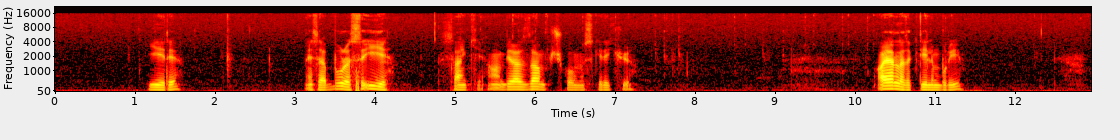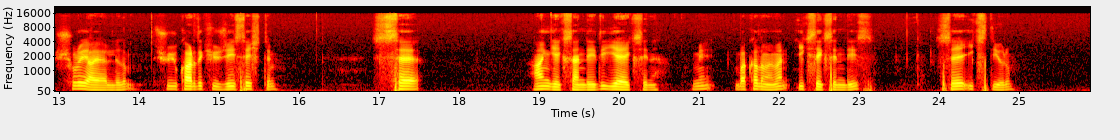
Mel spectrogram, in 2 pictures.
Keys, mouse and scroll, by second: 0.5 scroll up 1, 0.9-4.3 shift+middle drag, 4.3 1, 5.0 alt+z, 5.6 click, 5.8 g, 7.4 click, 7.6 g, 8.8 g, 9.8 click, 9.9 3, 10.1 click, 10.7 alt+z, 11.1 click, 13.1 shift+middle click, 13.3 scroll up 2, 13.8 click, 16.9 s, 20.8-21.4 scroll down 5, 22.4 scroll down 1, 22.4-23.1 scroll up 6, 23.5 scroll down 4.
